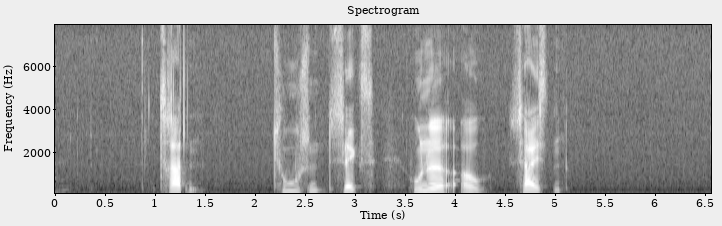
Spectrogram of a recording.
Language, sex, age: Danish, male, 39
